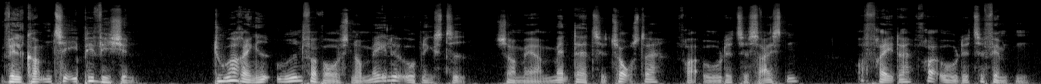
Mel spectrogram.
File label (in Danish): mand; Ipvision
